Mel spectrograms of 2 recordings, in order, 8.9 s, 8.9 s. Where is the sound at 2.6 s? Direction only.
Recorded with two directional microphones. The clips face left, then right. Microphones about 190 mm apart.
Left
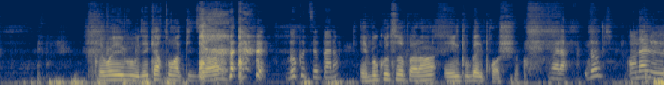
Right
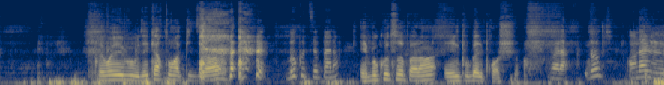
15° right (ahead or behind).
